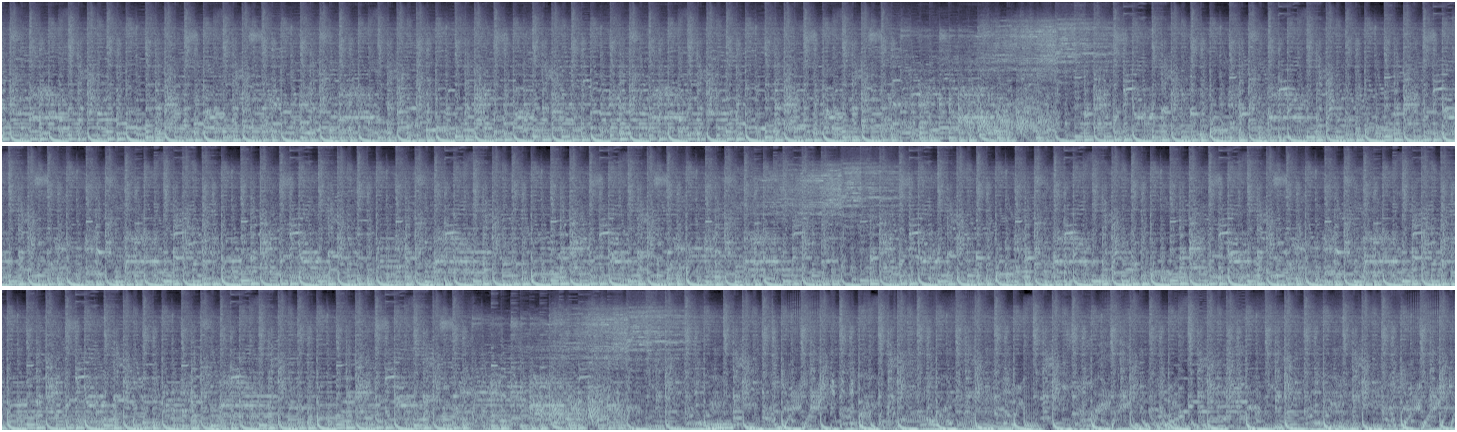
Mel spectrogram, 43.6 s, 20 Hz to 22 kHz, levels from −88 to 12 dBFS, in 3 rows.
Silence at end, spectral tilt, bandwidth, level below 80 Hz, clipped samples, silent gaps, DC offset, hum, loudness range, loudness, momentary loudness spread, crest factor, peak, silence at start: 0 s; -3.5 dB/octave; over 20 kHz; -18 dBFS; under 0.1%; none; under 0.1%; none; 1 LU; -13 LUFS; 2 LU; 12 dB; 0 dBFS; 0 s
